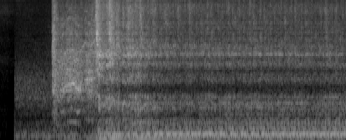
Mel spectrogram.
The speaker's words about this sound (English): But since we can't, can we hear the Suburban again?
